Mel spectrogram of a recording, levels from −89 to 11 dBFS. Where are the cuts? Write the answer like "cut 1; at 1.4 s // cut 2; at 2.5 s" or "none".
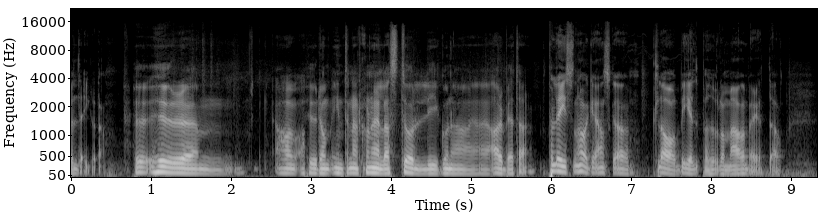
cut 1; at 2.9 s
